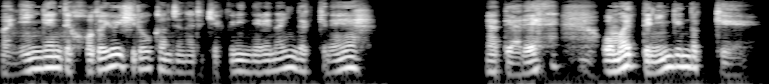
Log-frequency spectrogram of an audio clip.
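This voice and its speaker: A man's voice: moderate pace, no echo, close to an everyday voice. Man acting a teasing, doting young boyfriend, intimate ASMR. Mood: teasing, tender. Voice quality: mid-low voice. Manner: casual, playful, slipping into baby talk and soft chuckles. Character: teasing, doting young boyfriend babying his exhausted, clingy girlfriend. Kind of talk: intimate ASMR roleplay drama, addressed to the listener. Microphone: close binaural microphone.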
